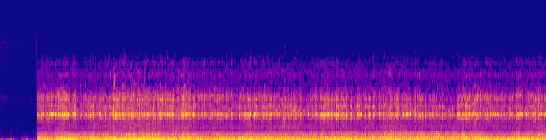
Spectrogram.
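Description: Motorcycle engine running at a steady speed while riding, an even drone with many held engine tones over road and wind noise. It starts abruptly just under a second in.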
